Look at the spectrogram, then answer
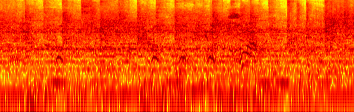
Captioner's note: grunting rhythmically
